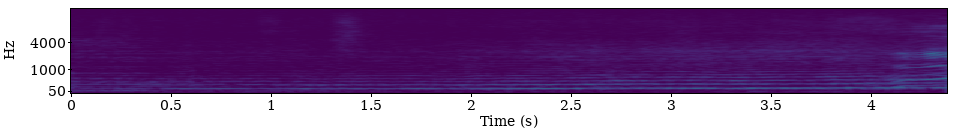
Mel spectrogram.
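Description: Opera orchestra holding a sustained low chord that swells steadily louder.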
